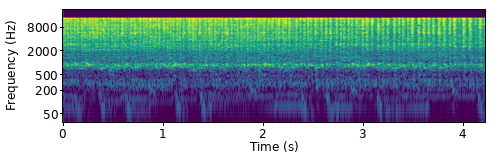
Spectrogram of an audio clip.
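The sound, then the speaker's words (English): A prize wheel spins with rapid, evenly spaced mechanical clicks in one continuous ratchet-like stream, fairly quiet and steady throughout with no voices. “Spin the wheel. Spin the wheel.”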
